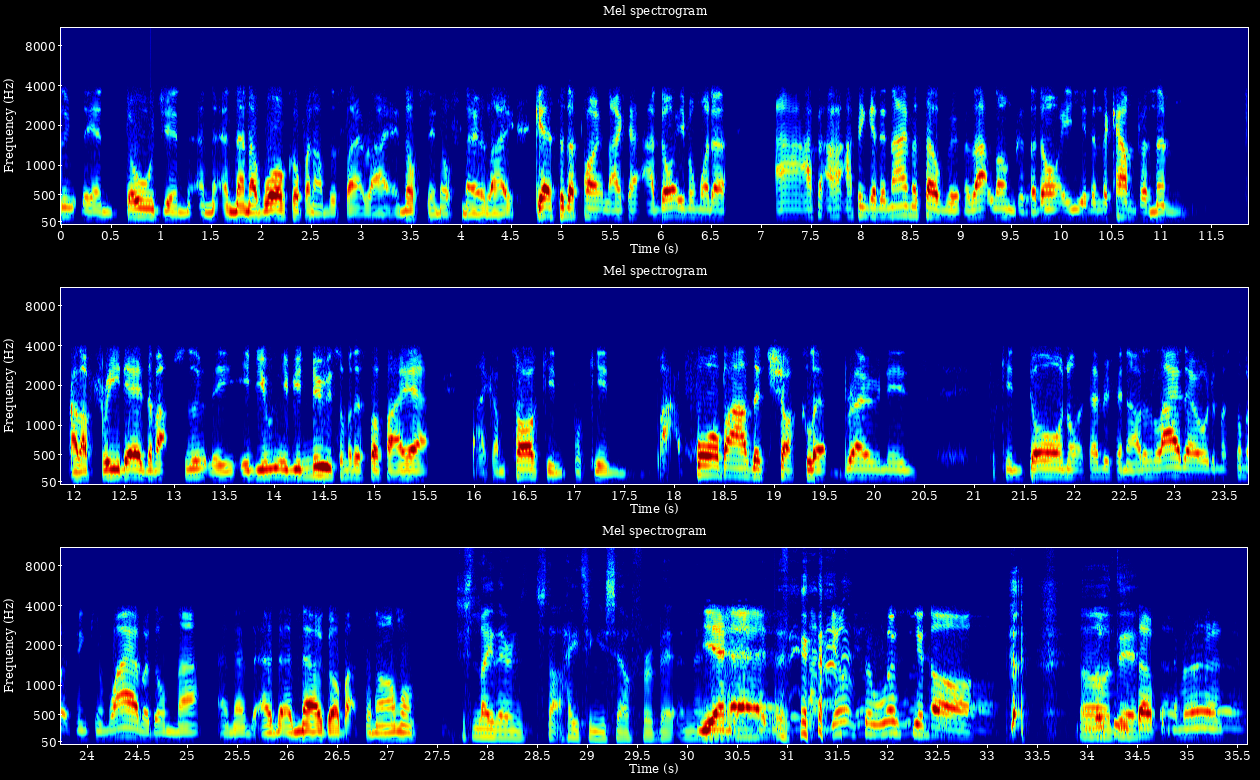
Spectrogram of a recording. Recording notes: hopped on the phone with one of the British contingent on the Bellator MMA roster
